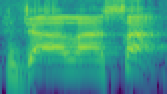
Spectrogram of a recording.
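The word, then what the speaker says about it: جلس: dari kata jalasa jalasa jalasa bacanya pakai bahasa Arab ya jangan pakai bahasa Inggris jealous gitu jalasa ya jalasa apa artin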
